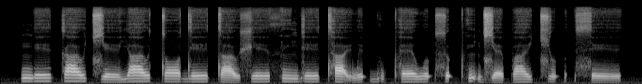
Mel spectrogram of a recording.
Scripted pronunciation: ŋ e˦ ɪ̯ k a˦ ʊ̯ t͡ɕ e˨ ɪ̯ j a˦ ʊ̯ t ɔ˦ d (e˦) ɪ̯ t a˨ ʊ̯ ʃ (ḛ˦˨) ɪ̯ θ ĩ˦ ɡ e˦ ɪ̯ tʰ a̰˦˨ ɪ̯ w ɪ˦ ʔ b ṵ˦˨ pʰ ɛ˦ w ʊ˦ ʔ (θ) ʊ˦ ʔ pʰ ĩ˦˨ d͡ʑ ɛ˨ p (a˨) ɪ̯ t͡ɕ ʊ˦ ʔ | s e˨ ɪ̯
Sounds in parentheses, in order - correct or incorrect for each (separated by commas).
correct, incorrect, incorrect, incorrect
